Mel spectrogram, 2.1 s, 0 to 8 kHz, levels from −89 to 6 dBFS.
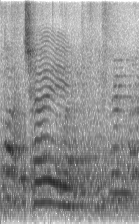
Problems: constant background noise, background conversations at intervals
